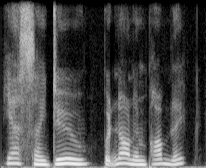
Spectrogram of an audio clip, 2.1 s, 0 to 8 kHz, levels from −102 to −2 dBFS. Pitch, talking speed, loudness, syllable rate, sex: 215 Hz, 205 wpm, -15 LUFS, 4.7 syllables/s, female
